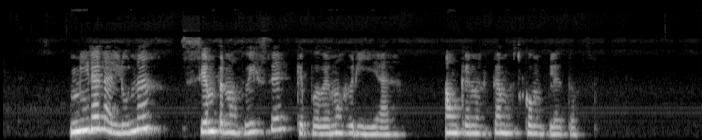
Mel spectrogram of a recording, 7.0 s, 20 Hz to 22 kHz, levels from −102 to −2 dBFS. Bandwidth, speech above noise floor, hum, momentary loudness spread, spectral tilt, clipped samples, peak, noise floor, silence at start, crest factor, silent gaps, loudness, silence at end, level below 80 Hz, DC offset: 7.2 kHz; 53 dB; none; 16 LU; -7.5 dB/octave; under 0.1%; -8 dBFS; -78 dBFS; 0.7 s; 18 dB; none; -26 LUFS; 1.25 s; -78 dBFS; under 0.1%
